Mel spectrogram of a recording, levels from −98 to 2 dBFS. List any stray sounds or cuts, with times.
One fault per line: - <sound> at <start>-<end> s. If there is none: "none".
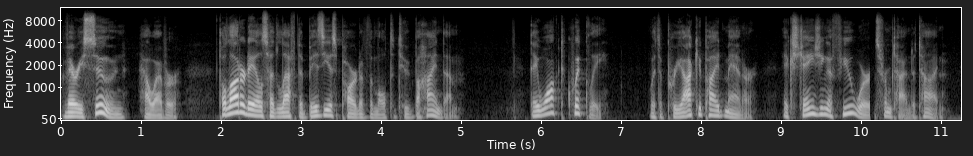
- dropout at 10.1-10.2 s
